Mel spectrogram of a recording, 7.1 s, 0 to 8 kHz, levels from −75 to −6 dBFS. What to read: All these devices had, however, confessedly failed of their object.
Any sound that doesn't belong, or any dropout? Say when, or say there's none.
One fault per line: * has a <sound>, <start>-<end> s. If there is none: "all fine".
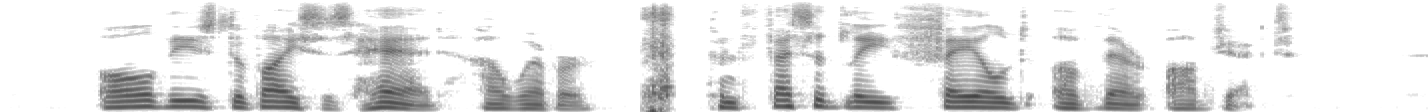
* has a whoosh, 3.2-3.4 s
